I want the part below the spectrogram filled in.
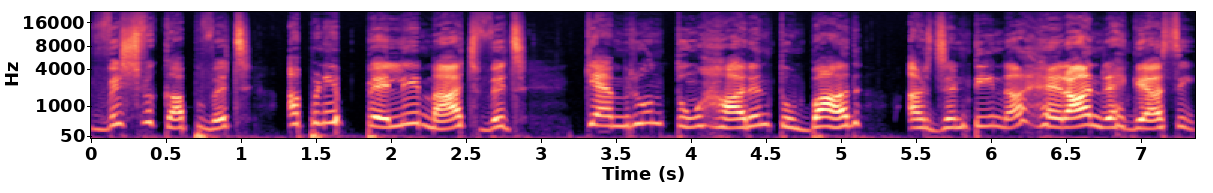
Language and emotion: Punjabi, surprised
